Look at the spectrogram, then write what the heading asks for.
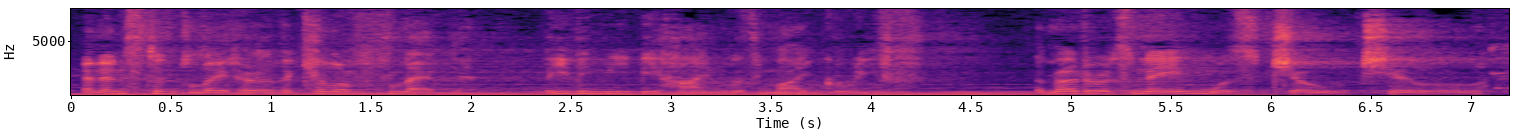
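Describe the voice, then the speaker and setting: Brooding hero narrator for animated comic: earnest, higher-pitched man, roomy sound under loud score. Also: measured pace, loud music behind the voice. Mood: sorrowful. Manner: solemn, earnest. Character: grown man, brooding hero recalling his childhood grief. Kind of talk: dramatic first-person scripted narration.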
